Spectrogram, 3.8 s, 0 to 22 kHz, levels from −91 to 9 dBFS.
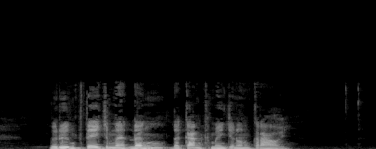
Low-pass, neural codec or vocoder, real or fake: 9.9 kHz; none; real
